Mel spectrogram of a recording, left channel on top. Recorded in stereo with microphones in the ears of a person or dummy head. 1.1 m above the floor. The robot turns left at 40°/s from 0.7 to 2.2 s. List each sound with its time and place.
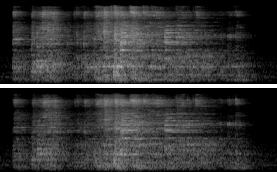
0.1 s dishes clattering: 45° left, 0.9 m; by 2.5 s 15° right, 0.9 m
